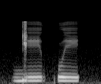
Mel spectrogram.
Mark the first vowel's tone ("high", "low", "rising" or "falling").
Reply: high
